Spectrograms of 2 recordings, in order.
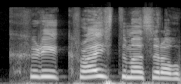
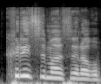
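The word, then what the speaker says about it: Christmas: 근데 잘 보면 T가 어디 갔어요? 마스 있잖아요. T가 없어도 돼요. 크리스마스. 근데 굳이 T가 있단 말이죠. 우리는 원래 크라이스트마스라고 부르지만 시간이 지남에 따라 뭔가 편하게 부르고 싶고 발음이 어렵고 하니까 크리스마스라고 부르지만 실제적으로 크리스마스의 본연의 의미는 바로 크라이스트마스입니다.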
